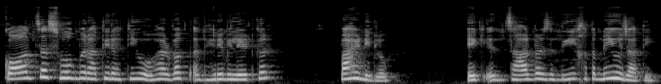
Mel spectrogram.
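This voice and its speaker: A woman voicing a calm, determined young man who speaks in a composed way. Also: fairly high pitch, lightly acted. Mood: scolding.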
